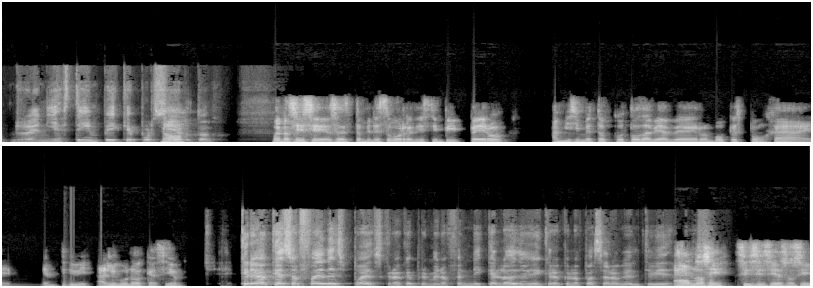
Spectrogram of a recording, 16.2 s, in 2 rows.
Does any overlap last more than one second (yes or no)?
no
